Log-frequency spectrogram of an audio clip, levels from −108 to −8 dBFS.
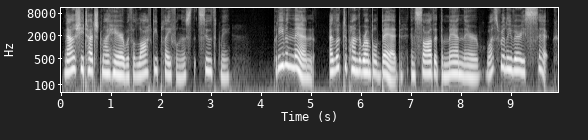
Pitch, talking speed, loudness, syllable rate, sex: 210 Hz, 185 wpm, -19 LUFS, 5.2 syllables/s, female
